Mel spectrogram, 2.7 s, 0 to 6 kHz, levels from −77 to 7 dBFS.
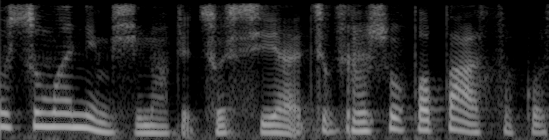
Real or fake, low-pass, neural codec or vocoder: fake; 5.4 kHz; codec, 16 kHz, 1 kbps, FunCodec, trained on Chinese and English, 50 frames a second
